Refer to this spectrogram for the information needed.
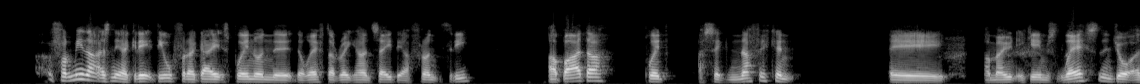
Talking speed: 185 wpm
